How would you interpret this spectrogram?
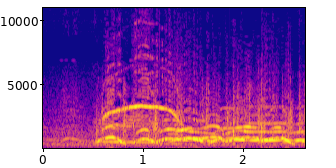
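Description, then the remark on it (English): An applause and cheering sound effect played on the Midweek Drive show: a crowd bursts into cheering and applause after a quieter opening, with overlapping high whoops gliding up and down over steady, dense clapping that stays loud to the end. “Well, in a kind of crazy applause-based sense there.”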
